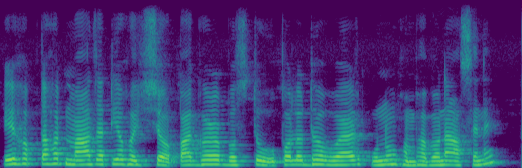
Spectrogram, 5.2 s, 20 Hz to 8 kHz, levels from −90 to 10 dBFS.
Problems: none marked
